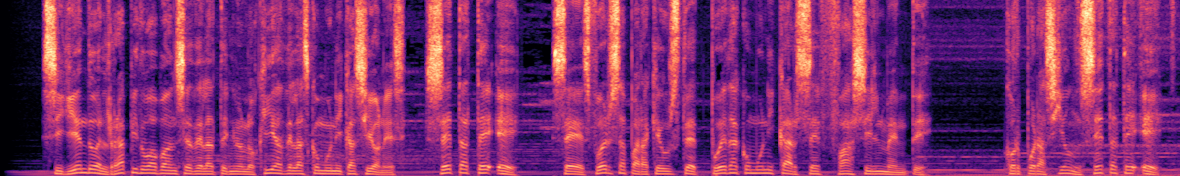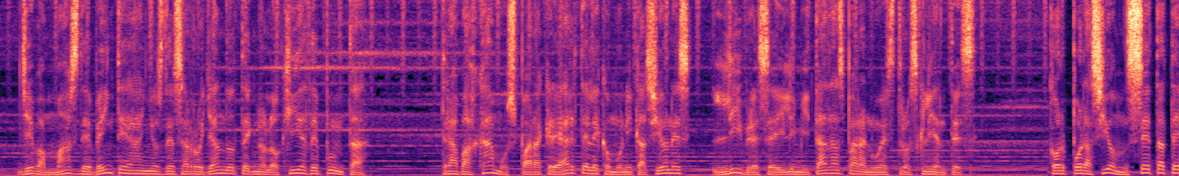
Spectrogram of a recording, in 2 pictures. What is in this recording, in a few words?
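Spanish Latin American General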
